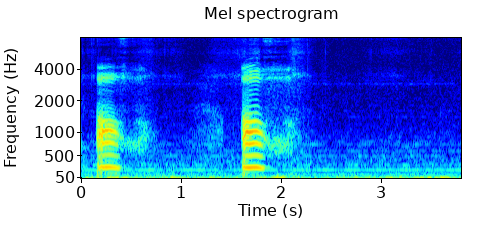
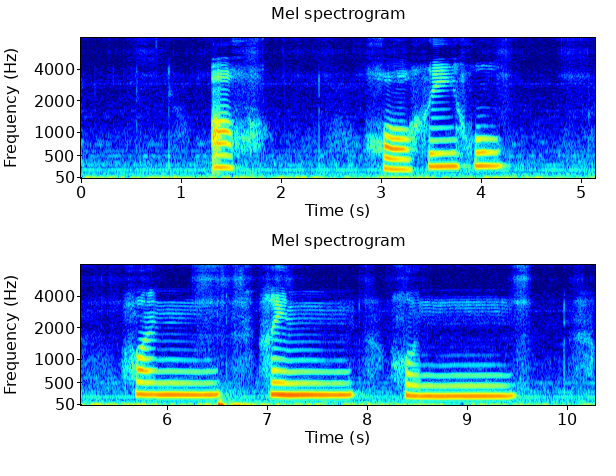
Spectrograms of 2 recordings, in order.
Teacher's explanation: خو حلق کے اوپر والے حصے سے ادا ہوتا ہے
